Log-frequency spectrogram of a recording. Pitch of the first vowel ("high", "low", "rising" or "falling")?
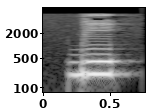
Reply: high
